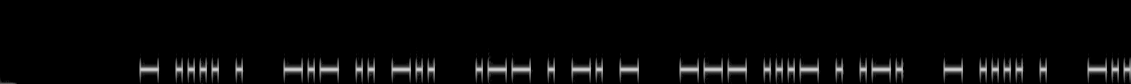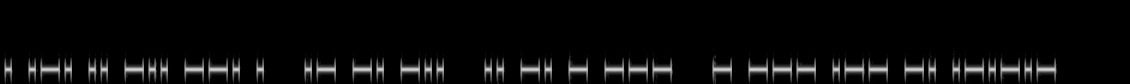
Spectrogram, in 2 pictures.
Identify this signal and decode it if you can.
Morse code, heard as a keyed tone, about 20 wpm, 700 Hz. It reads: THE KID WENT OVER THE BRIDGE AND INTO TOWN.
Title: Sentences from Top 1600 Words 20wpm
